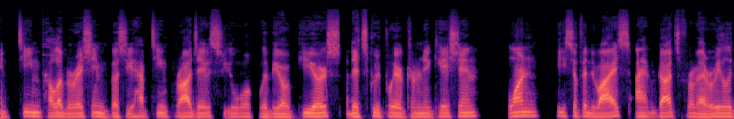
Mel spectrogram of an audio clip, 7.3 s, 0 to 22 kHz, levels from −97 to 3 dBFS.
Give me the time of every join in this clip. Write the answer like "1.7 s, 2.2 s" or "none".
none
